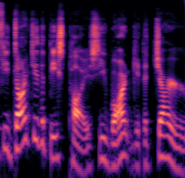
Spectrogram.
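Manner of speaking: put-on Australian accent. Quoting a judge from Australia's Next Top Model: imitating an Australian judge's accent. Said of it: "he just took that accent".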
